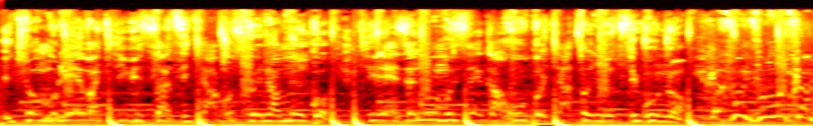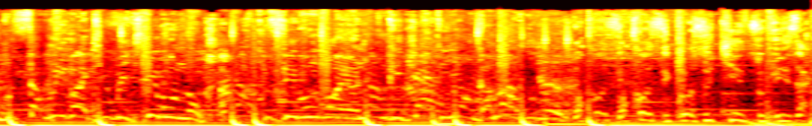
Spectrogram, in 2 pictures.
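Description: Hip hop track with a rapped vocal over a beat of deep, sustained bass and repeated kick drums.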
